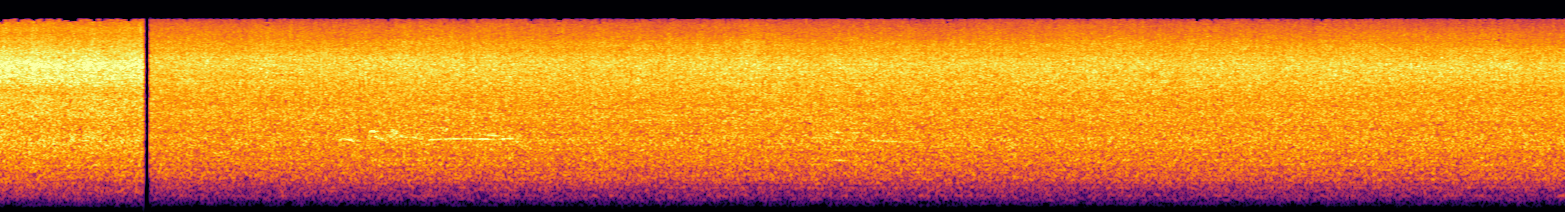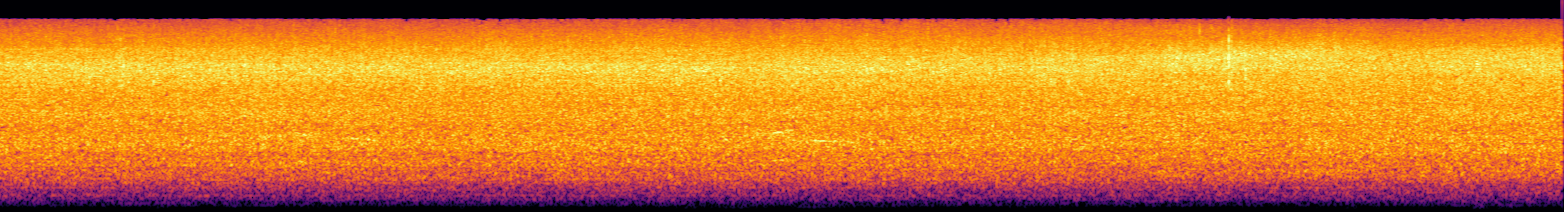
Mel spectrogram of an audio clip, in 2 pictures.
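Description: Horcones River rushing over boulders and small cascades: a steady, even rush of water. The sound cuts out for an instant about a second and a half in.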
